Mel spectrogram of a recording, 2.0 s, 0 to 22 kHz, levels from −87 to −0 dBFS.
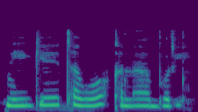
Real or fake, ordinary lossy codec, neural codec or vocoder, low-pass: real; MP3, 32 kbps; none; 7.2 kHz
